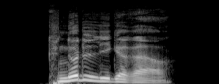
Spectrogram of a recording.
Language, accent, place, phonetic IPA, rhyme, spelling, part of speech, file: German, Germany, Berlin, [ˈknʊdəlɪɡəʁɐ], -ʊdəlɪɡəʁɐ, knuddeligerer, adjective, De-knuddeligerer.ogg
- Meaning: inflection of knuddelig: 1. strong/mixed nominative masculine singular comparative degree 2. strong genitive/dative feminine singular comparative degree 3. strong genitive plural comparative degree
